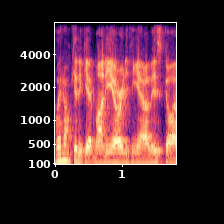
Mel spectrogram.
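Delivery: ordinary delivery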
